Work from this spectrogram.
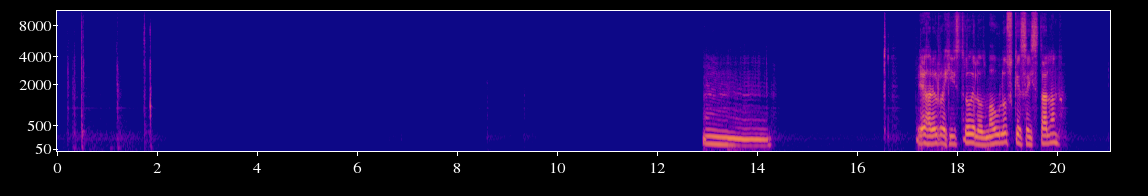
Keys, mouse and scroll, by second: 0.9 ctrl+-, 9.1-10.0 scroll up 1, 10.0-11.2 scroll up 1, 11.2-12.2 scroll up 1, 12.2-17.1 scroll up 1, 17.1-17.5 scroll up 1, 17.5 ctrl+-.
